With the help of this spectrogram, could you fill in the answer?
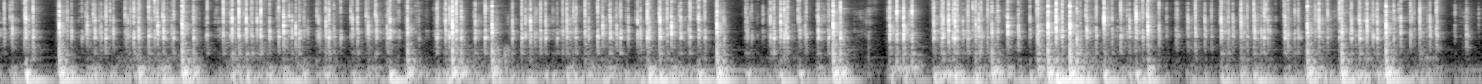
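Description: A white plastic Ducky Miya Pro tenkeyless mechanical keyboard with Cherry MX Red switches is typed on quickly with the fingertips of both hands. A dense, continuous stream of bright, crisp key clacks rides over a low, rounded thock from each keystroke. There are a few brief pauses, including one near the middle.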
